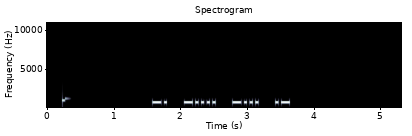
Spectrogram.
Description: Morse code, heard as a keyed tone, about 28 wpm, spaced as for 20 wpm, 700 Hz. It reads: N6BA
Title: USA Call Signs - 4 Characters - 2x Character Spacing - 28wpm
